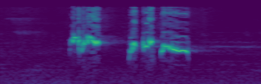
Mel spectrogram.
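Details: Red-whiskered bulbul giving a bright warbled phrase followed by two more quick whistled notes and a long falling slurred ending, against a quiet background.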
